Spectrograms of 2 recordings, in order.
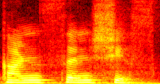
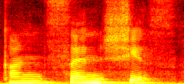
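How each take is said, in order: The two takes are said the same way.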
